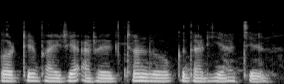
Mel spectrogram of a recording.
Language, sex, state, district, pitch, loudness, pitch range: Bengali, female, Assam, Hailakandi, 150 Hz, -16 LUFS, 145-165 Hz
